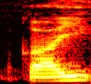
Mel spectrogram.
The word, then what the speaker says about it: chi: एक टर्म है magnetic susceptibility, ध्यान रखिएगा, मैग्नेटिक ससेप्टिबिलिटी, इसको रिप्रेजेंट करते हैं काई एम, इसका प्रोनाउंसिएशन क्या है, इसको प्रोनाउंस करते हैं काई, CHI काई, ध्यान रखिएगा, CHI काई, काई कहते हैं इसको, काई, ठीक है।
